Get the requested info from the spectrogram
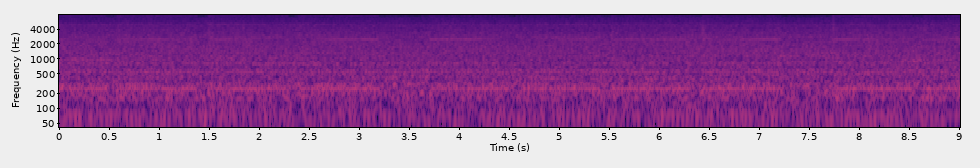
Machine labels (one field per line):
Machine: slide rail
